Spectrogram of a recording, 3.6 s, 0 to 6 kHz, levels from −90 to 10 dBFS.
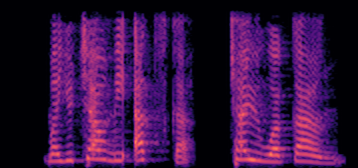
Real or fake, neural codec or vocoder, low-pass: real; none; 5.4 kHz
